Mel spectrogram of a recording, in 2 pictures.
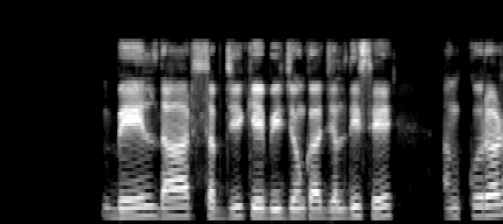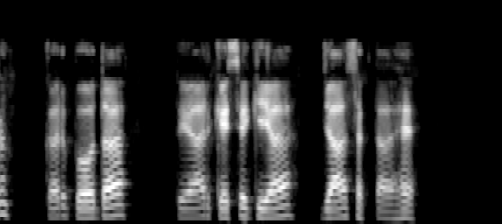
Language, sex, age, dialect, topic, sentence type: Hindi, male, 18-24, Garhwali, agriculture, question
